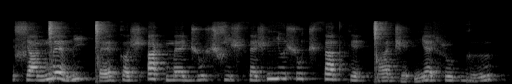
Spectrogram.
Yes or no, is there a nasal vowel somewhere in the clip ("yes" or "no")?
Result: no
